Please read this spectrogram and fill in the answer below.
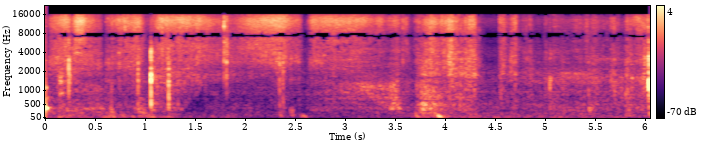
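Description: Hands rubbing, creasing and shifting layered sheets of paper, with scattered light taps and rustles.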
